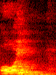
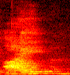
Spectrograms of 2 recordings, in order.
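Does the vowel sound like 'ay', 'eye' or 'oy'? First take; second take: oy; eye. First: The vowel sounds like 'oy'. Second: The vowel sounds like 'eye'. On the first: This is how Bengalis pronounce it. "Bengalis will say Oin" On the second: This is how some regions pronounce it. "some parts of India they'll say Ain / Айн"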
